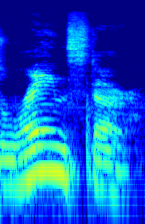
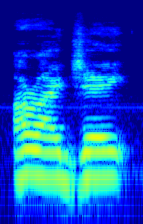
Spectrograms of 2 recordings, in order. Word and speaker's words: Rijnstar: And the way you pronounce this is Rijnstar. I looked it up on the computer where they do the pronunciation, so it's R-I-J-N-S-T-A-R. It's pronounced Rijnstar.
